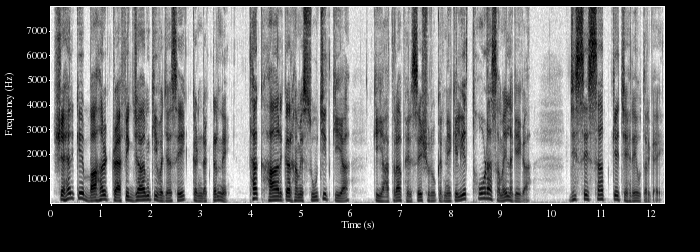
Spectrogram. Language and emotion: Hindi, sad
